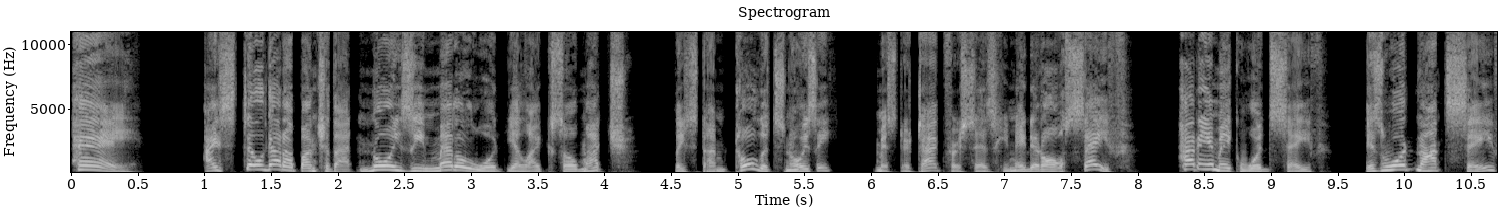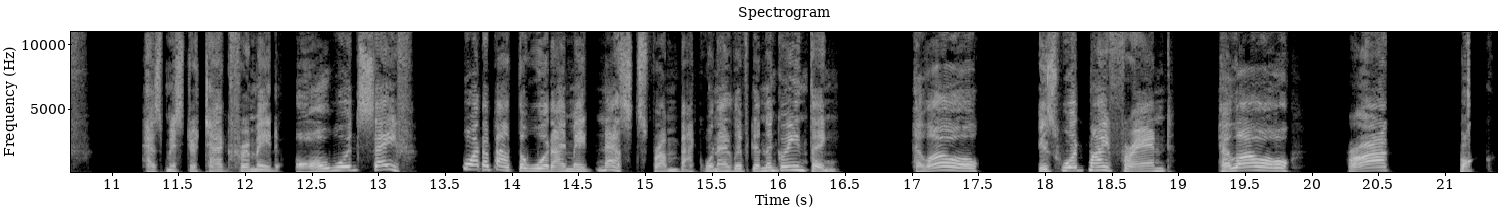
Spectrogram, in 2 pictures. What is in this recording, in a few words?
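Barks Bird, English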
